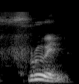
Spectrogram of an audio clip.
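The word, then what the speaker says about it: Frewin: he was one we talked Anthony fruin it's pronounced fruin fruin Anthony fruin he was one of my he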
